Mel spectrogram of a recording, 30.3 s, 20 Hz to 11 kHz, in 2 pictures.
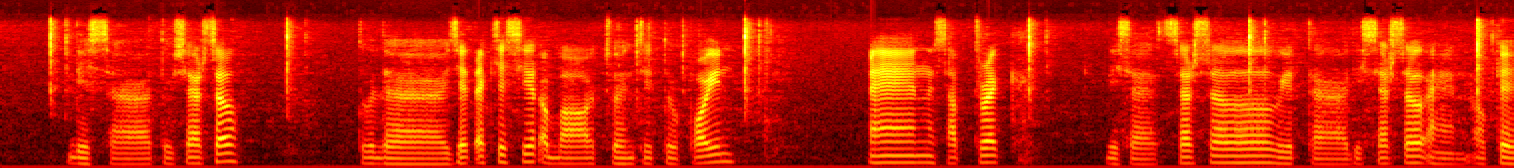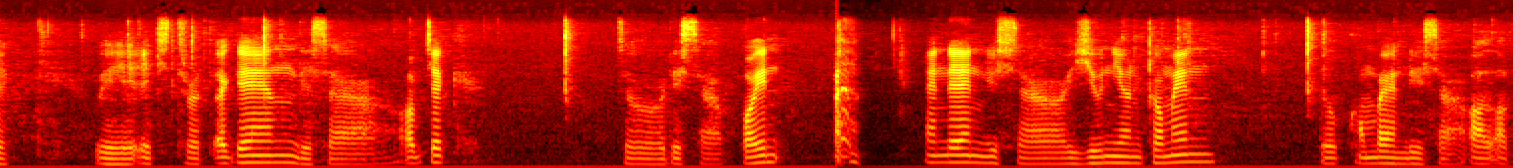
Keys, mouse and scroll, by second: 0.0-0.4 typing, 1.4 click, 2.8 space, 6.0-6.3 typing, 7.4 space, 9.0-10.2 typing, 10.7-11.7 scroll up 1, 11.7 click, 12.4 space, 13.6 click, 14.7 space, 15.2-15.6 scroll down 1, 15.6 middle click, 16.1-17.7 typing, 19.0 click, 20.7 space, 22.5 click, 23.7-24.0 scroll down 1, 24.0-26.3 middle drag, 26.0-28.1 typing, 28.8 click.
